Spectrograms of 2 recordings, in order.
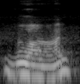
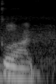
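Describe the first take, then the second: First: The pitch dips down and comes back up. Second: The pitch stays level and flat. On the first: "अगर आप इसके ऊपर वी है आ" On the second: "गुआन with flat tone is"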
